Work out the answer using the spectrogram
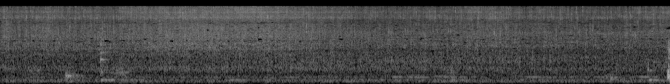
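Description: Thick tomato-onion masala with pieces of boiled brain sizzling steadily in a frying pan, a spatula stirring through it.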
